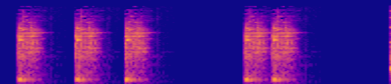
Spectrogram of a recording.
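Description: Short interface clicks tap several times.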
